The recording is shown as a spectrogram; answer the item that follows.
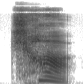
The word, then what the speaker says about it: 差: voz alta ch ch cha cha ch ch se pronuncia con el cuarto tono ch puede tener varios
